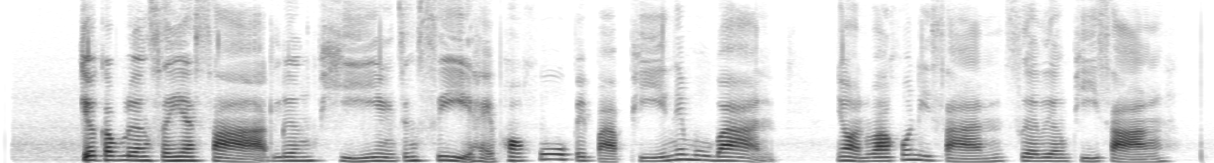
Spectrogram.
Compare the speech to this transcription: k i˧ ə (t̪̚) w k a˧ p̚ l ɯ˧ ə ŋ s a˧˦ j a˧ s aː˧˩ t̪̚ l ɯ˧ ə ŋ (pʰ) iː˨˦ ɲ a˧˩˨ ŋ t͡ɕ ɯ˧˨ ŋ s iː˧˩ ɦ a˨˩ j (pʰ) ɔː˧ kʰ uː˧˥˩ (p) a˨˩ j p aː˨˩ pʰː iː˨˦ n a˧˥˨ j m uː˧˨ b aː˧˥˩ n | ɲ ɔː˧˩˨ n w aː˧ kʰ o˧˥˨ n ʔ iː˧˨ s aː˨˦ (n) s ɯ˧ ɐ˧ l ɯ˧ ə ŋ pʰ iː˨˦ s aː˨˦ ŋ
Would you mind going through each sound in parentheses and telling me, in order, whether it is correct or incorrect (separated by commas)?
incorrect, correct, correct, correct, correct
